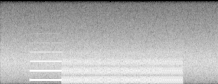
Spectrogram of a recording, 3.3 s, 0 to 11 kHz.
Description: POCSAG pager data (1200 baud), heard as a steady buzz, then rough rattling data, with radio hiss.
